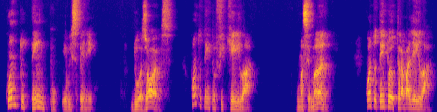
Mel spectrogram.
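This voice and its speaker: A man teaching English, calmly reading out example sentences slowly and translating each one. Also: mid-range voice, roomy sound. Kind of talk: slow, clear language lesson.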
